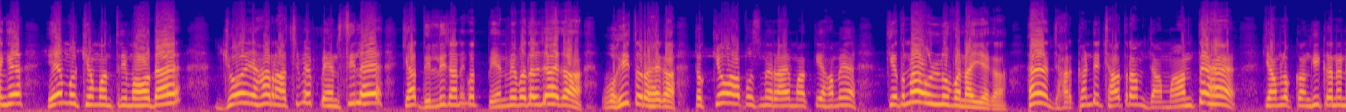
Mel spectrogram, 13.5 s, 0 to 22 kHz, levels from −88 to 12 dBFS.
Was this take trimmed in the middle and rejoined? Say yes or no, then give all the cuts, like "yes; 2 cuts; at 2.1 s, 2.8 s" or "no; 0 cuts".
no; 0 cuts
